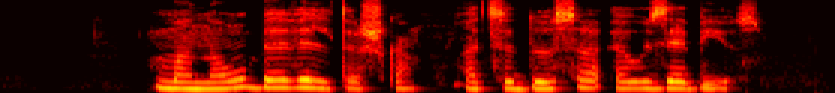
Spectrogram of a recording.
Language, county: Lithuanian, Šiauliai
